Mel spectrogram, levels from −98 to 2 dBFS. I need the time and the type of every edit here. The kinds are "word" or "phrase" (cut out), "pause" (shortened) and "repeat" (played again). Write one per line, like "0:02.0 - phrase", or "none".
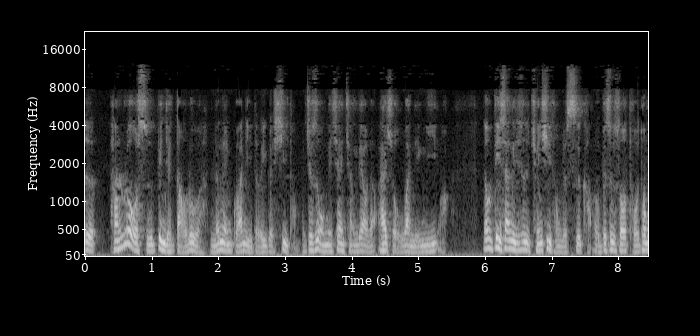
none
